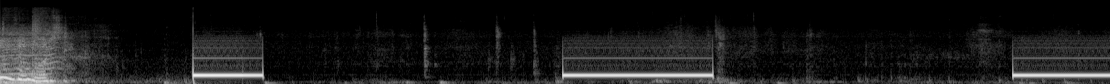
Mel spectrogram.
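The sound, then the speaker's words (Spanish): An outgoing prank phone call to a Movistar line rings with no answer: a loud, steady ringback tone sounds three times at even intervals, separated by stretches of quiet background rustling and faint murmurs. “Parece que no coge.”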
